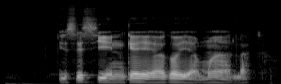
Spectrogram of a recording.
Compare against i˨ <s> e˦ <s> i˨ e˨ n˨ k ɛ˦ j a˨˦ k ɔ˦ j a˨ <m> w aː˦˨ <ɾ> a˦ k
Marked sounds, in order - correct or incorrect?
correct, correct, correct, incorrect

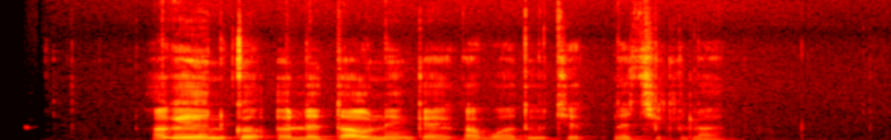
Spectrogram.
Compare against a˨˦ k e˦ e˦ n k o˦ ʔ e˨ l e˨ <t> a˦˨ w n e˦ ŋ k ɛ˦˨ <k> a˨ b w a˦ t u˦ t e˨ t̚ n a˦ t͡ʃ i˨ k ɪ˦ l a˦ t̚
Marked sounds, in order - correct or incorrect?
correct, correct

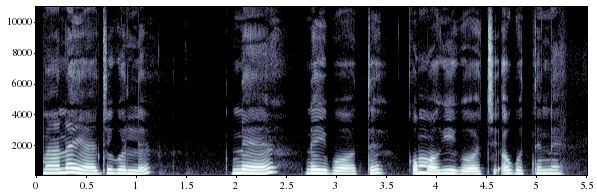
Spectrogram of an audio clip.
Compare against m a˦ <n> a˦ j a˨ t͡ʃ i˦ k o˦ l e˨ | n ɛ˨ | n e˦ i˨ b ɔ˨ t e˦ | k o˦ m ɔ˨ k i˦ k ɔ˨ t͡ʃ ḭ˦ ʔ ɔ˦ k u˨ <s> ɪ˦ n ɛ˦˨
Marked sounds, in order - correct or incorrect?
correct, incorrect

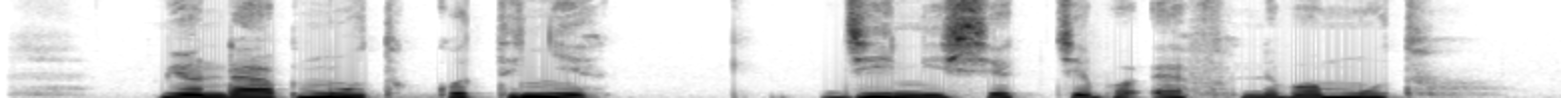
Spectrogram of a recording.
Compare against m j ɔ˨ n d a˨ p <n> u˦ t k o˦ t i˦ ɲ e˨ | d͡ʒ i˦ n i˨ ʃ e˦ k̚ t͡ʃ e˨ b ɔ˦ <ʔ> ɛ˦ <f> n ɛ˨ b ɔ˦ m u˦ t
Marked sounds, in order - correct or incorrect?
incorrect, correct, correct

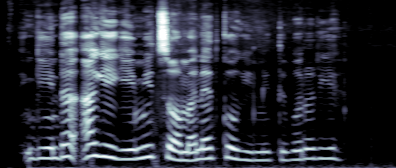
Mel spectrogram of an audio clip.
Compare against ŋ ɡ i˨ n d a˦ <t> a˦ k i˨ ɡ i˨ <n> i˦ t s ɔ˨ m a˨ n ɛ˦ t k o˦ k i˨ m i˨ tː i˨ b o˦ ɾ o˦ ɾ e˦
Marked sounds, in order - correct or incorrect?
incorrect, incorrect

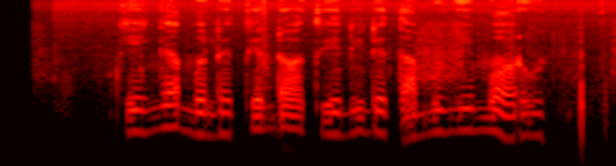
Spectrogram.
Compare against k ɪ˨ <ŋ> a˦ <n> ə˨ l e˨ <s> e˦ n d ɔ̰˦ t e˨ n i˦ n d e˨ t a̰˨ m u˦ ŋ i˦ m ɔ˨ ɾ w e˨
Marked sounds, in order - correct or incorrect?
correct, incorrect, incorrect

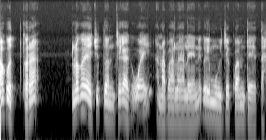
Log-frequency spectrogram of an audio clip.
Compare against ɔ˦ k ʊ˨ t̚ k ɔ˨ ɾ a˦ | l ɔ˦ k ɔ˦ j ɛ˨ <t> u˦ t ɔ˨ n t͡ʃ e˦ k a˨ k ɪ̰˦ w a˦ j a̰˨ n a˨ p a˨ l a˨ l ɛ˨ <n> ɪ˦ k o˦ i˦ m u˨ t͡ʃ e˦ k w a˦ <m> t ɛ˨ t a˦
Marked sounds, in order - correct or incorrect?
incorrect, correct, correct

